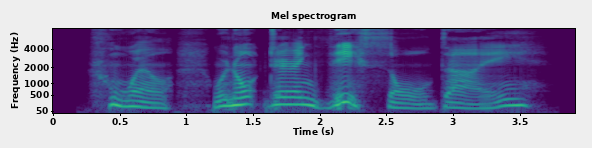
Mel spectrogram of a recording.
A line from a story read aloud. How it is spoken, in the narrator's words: he grumbled to himself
